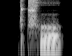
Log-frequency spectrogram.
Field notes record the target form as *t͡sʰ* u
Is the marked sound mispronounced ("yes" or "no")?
no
